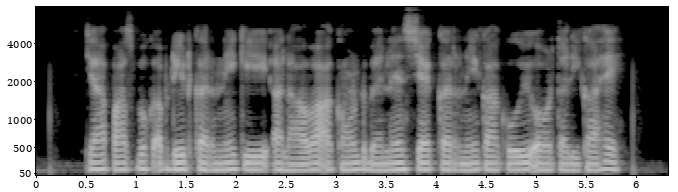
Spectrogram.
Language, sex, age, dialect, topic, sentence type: Hindi, male, 18-24, Marwari Dhudhari, banking, question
